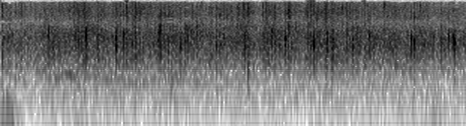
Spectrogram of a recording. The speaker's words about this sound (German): Also erstmal vielen Dank und viel Applaus den beiden.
